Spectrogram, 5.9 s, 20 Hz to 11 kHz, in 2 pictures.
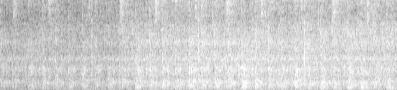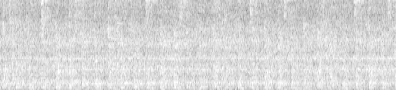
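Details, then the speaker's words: Rebuilt Mercedes-AMG M156 V8 in a C63 507, first crank after reinstall, new trunk battery, coil packs unplugged: steady rhythmic cranking about 200 beats a minute with light ticking, no firing; lifters building oil, normal priming. "so we are good to go to do a crank you can hear the lifter's building up"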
